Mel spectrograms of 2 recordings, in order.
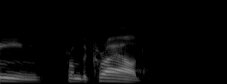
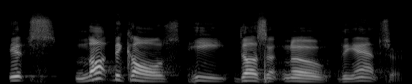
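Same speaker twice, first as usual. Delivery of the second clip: ordinary talk, nothing marked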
